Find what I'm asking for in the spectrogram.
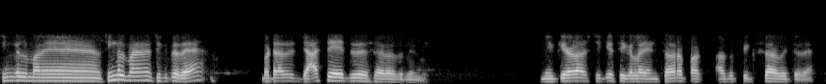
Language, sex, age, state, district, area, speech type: Kannada, male, 18-30, Karnataka, Chamarajanagar, rural, conversation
